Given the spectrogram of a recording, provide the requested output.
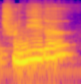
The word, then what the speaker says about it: Tanita: brooks um i met um is it trinita is that how you pronounce it yes i met you before at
